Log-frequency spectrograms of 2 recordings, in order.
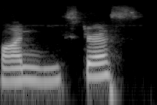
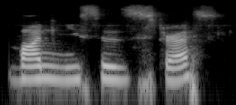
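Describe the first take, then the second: First: The name is clipped to sound like 'Mies'. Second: The name is said the usual way.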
